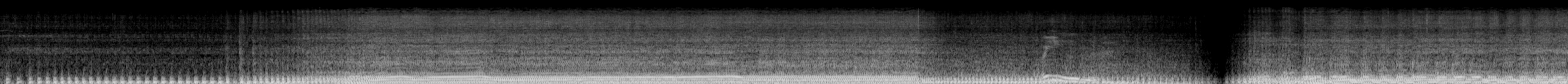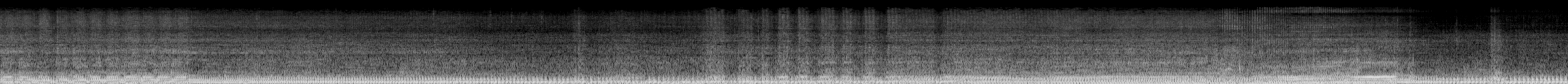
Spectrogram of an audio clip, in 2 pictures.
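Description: ATV engine under way with the throttle worked, its pitch rising and falling with revs. The sound drops out sharply for a moment about 12 seconds in, then carries on, with some clatter near the end.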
